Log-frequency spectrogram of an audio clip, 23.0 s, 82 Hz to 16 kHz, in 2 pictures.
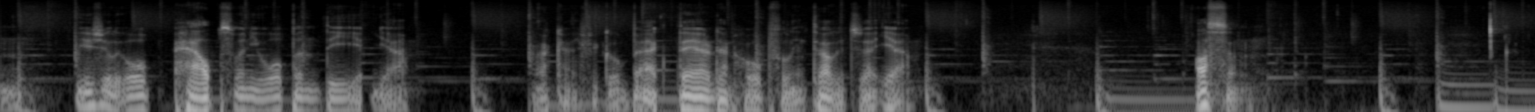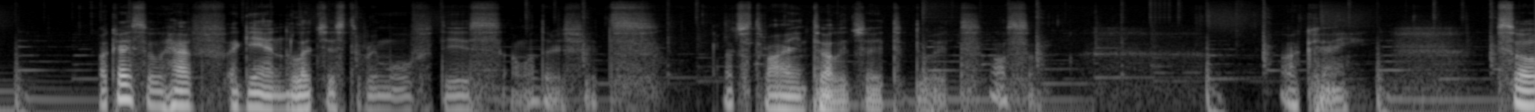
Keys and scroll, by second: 7.0 ctrl+Tab, 9.8 alt+Return, 11.3 super+s, 17.7 alt+Return, 20.1 shift+F6.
